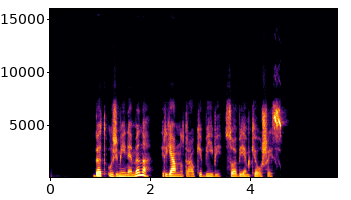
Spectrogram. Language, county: Lithuanian, Vilnius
